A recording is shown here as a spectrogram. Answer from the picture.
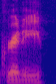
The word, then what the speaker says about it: Gritty: It's two T's, but it's pronounced with two D's. If you're from Philly, it gritty instead of grit gritty, it's, it's gritty.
